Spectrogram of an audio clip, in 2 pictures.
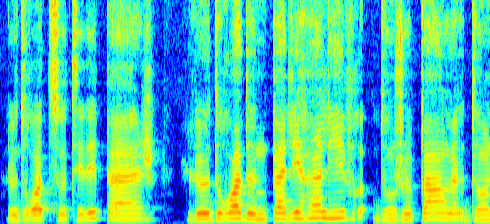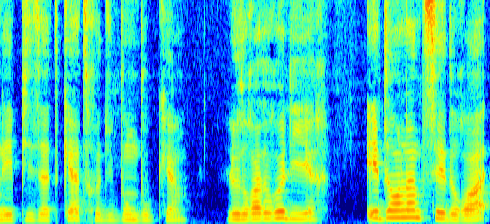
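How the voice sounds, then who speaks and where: French woman host, scripted and playful, mellow voice. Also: medium pitch. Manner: lively, playful storytelling with asides. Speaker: podcast host. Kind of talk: scripted literary podcast monologue.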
